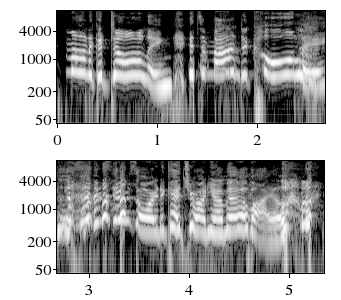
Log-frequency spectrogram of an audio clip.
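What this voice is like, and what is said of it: Phony British accent. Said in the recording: “Came back with a super phony British accent”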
